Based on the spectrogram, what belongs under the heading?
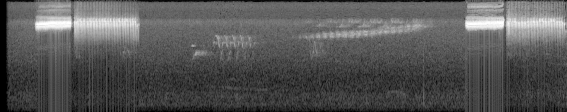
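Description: Blue-winged Warbler giving its high, two-part buzzy song twice: a thin insect-like buzz, then a lower rasping one like blown raspberries. Faint twittering between songs.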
